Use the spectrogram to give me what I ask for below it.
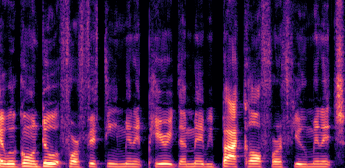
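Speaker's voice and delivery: plain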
